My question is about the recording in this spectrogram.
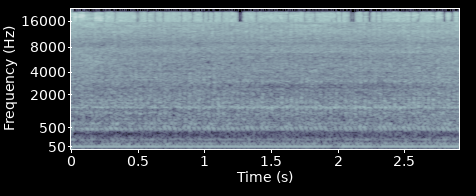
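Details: BMW Z3 1.9 with M44 engine at idle: steady but slightly lumpy, uneven idle with a soft hiss, suspected vacuum leak, not confirmed.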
